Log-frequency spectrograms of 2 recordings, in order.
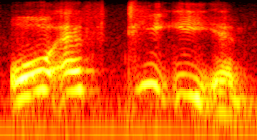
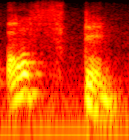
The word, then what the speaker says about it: often: So the spelling is often. Okay, but we don't say often. We say often. Okay, the T is silent, right?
